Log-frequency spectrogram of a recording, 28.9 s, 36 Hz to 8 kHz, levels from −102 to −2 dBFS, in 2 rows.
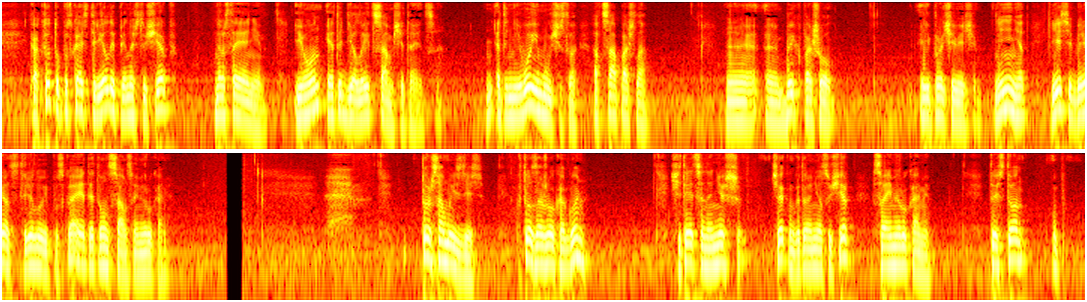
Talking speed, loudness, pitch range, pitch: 125 wpm, -12 LUFS, 100-130 Hz, 115 Hz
